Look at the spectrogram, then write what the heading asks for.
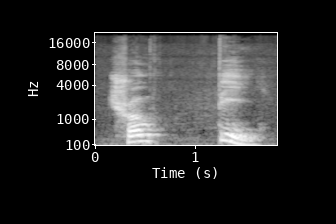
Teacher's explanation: that Y is sounding like a long E at the end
